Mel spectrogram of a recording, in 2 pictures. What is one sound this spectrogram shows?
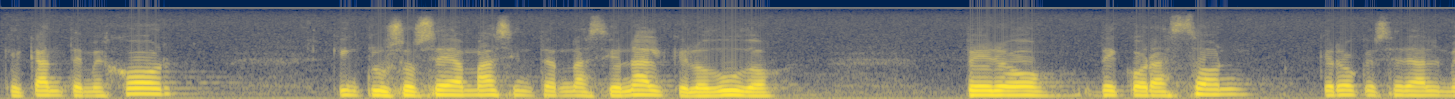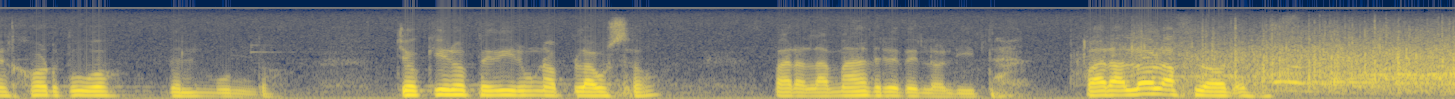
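A woman sings through a microphone, with phrases broken by short pauses.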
